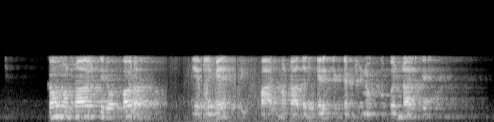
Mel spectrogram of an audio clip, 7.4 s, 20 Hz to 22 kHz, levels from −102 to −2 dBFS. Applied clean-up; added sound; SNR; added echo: neural separator model SepFormer DNS4.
